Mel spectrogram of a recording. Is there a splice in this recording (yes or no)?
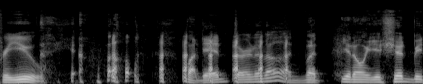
yes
